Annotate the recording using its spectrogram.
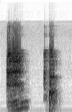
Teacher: K is a second syllable. The final R in the word is not pronounced. The first syllable, which is stressed, is an.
